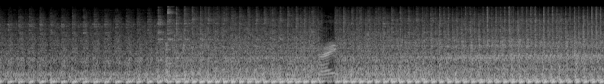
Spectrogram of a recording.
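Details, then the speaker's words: Honda 1211 ride-on lawn mower, recorded from the seat while revving: steady flap-flap about three beats a second, plastic rubbing; transmission fan fault recurring despite earlier repair. "il y a un bruit de flap flap flap flap, vraiment un bruit de plastique qui frotte."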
